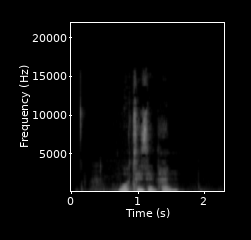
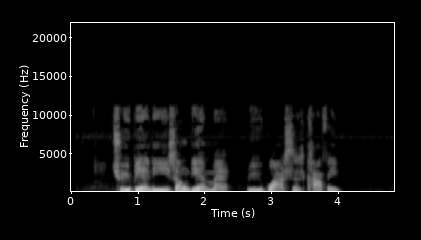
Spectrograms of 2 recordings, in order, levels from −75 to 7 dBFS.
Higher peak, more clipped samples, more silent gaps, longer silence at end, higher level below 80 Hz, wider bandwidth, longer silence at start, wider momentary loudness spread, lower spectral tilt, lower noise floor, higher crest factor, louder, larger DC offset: second, -16 dBFS vs -6 dBFS; neither; neither; second, 0.35 s vs 0.85 s; first, -60 dBFS vs -76 dBFS; first, 16 kHz vs 11.5 kHz; second, 0.15 s vs 0.65 s; about the same, 15 LU vs 16 LU; about the same, -5 dB/octave vs -5.5 dB/octave; second, -61 dBFS vs -70 dBFS; about the same, 20 dB vs 18 dB; second, -34 LUFS vs -24 LUFS; neither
